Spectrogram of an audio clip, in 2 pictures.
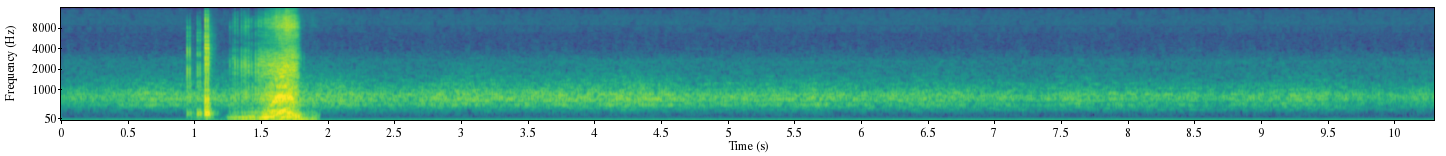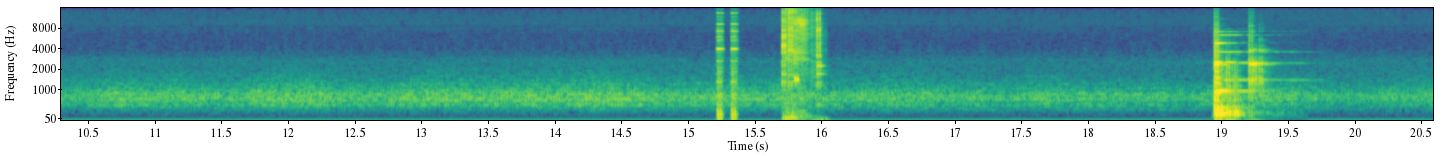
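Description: Soft interface clicks sound a few times.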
